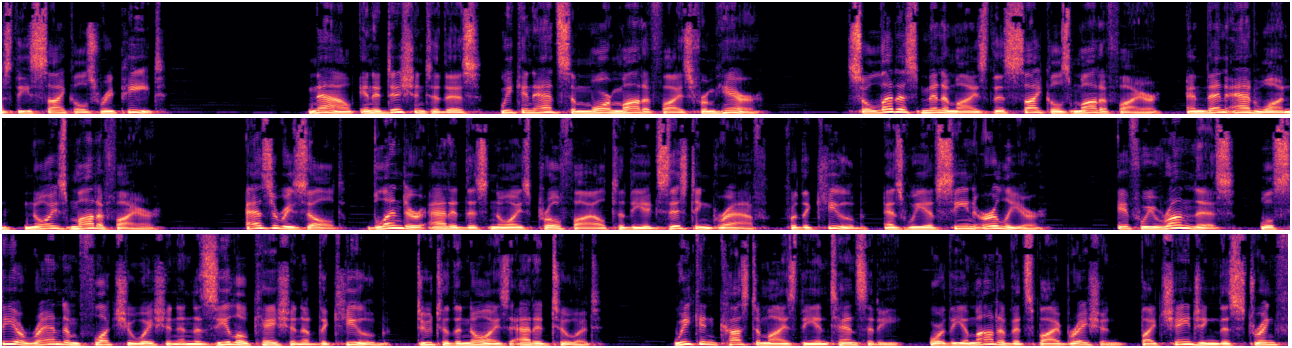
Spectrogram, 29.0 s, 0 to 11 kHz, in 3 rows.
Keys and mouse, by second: 4.6 click, 8.8-10.2 drag, 17.3 shift+Left, 17.8 space, 26.7 space.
